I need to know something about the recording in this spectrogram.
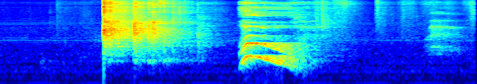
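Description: A young man gasps and coughs loudly.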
